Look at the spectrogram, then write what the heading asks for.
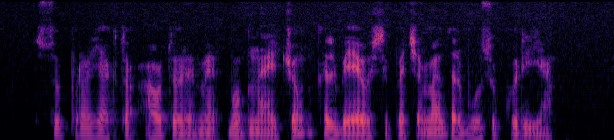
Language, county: Lithuanian, Vilnius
